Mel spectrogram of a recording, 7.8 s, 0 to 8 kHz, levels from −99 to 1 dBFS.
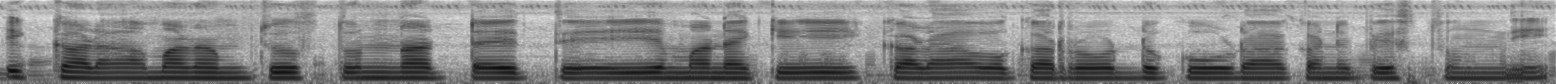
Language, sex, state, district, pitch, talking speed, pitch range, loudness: Telugu, male, Andhra Pradesh, Sri Satya Sai, 150 Hz, 70 wpm, 145-150 Hz, -14 LUFS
